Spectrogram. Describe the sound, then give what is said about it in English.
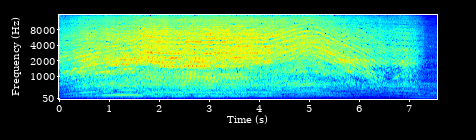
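A car at a bank in Charlotte revs its engine hard while its ice-trapped front tires spin and whine on the ice, a loud, steady roar whose pitch climbs and sways for several seconds before easing off at the end. “He clears a little path and then gets back in his car and starts revving the engine and rotating the wheel, spinning his tires on top of the ice.”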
